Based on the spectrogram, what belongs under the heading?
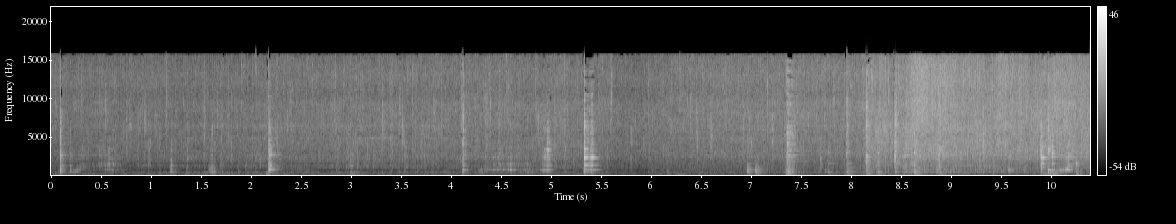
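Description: Prawns scraped from a plate into a hot pot of fried onion and drumstick pods, with scattered knocks of a spatula against the pot and plate. From about eight seconds in, the spatula stirs them through and a louder sizzle rises.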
